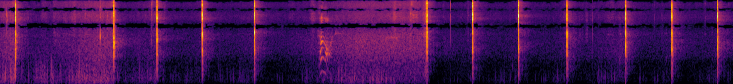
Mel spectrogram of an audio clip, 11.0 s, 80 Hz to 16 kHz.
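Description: Plastic felling wedges driven into the back cut of a large tree with sharp hammer blows, about ten strikes in two runs of five, roughly one every 0.7 s, with a pause of about two seconds midway. The wedges are being driven to lift and tip the tree.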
